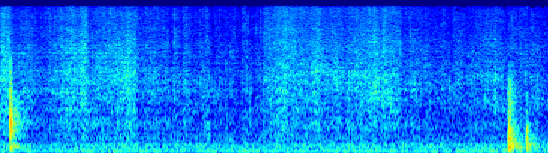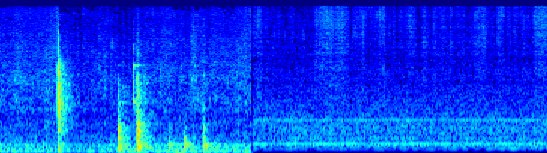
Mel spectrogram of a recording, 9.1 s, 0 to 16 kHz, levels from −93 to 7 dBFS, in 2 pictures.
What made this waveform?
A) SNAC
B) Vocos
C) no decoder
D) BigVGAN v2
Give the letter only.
C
